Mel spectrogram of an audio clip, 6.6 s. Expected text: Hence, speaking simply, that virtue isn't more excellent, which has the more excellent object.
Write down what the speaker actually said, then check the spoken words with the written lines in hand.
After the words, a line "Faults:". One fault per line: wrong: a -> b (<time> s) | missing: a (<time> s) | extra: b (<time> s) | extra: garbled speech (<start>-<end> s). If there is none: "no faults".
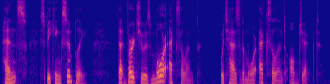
Hence, speaking simply, that virtue is more excellent, which has the more excellent object.
Faults:
wrong: isn't -> is (2.9 s)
